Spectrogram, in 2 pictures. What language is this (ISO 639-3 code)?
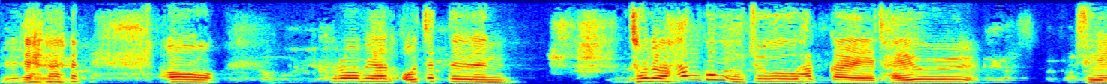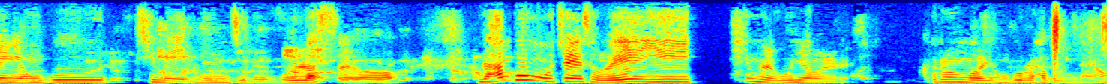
kor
